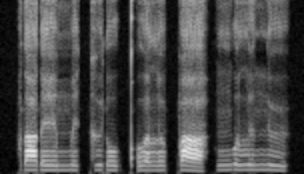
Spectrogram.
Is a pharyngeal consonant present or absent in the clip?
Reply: absent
